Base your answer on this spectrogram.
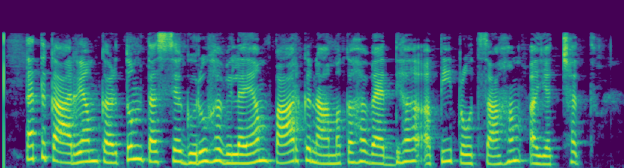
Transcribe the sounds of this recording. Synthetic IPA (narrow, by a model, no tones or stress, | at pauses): t̪ɐt̪kaːɾjɐmkɐɾt̪umt̪ɐsjɐɡuɾuɦɐ̆ʋɪlɐjɐmpaːɾknaːmɐkɐɦɐ̆ʋɛːd̪jɐɦɐpipɾoːt̪saːɦɐmɐjɐtːʃʰɐt̪̚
